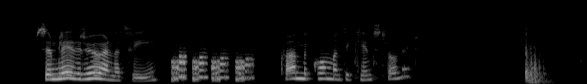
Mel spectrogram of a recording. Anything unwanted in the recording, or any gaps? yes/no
yes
